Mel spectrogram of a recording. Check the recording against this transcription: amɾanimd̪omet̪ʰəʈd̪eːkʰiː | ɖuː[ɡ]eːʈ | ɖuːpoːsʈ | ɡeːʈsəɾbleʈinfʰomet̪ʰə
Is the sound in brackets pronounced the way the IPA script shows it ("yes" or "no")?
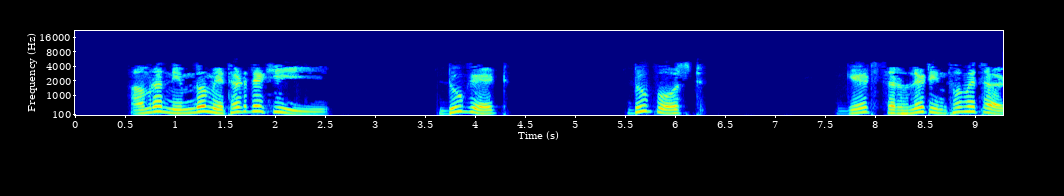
yes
